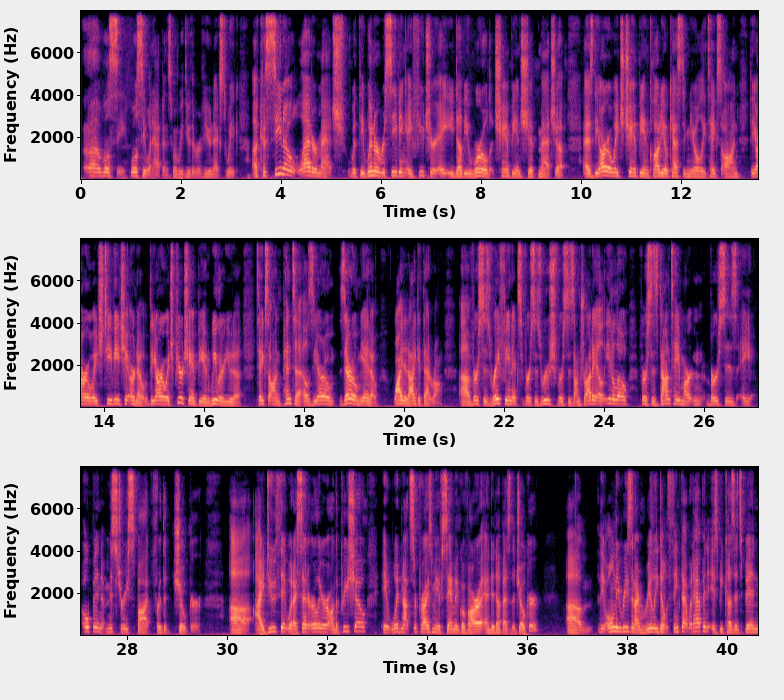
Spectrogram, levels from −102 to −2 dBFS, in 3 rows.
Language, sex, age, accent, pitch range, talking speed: English, male, 20-39, American, 145-175 Hz, 175 wpm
